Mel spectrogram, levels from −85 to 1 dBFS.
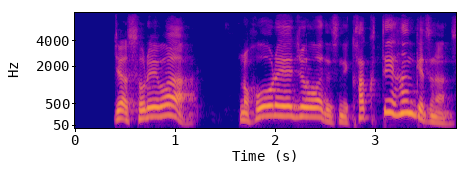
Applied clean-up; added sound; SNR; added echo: neural mask model DeepFilterNet 3.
